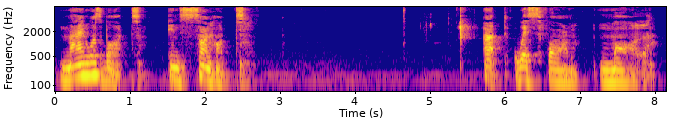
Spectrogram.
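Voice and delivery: drawn out slowly, word by word; slow insistence. Real, not acted. To viewers, slowly insisting on where she shopped. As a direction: spell out where you bought it.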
